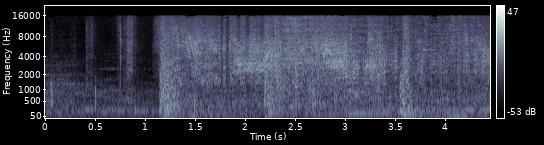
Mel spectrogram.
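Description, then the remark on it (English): A sudden loud crash as an axe smashes into computers, followed by sustained shattering glass and clattering debris for several seconds, intense, with no voices. “I smashed the computers with the axe.”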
